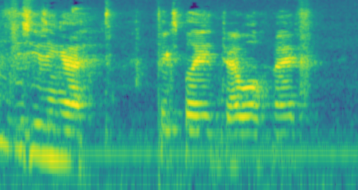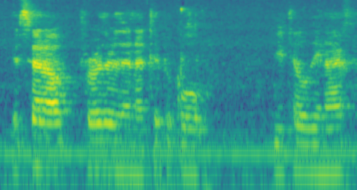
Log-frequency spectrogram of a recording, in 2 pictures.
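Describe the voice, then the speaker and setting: Lively intonation amid noticeable background noise. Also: man. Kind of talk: tutorial. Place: garage. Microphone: camera far.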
